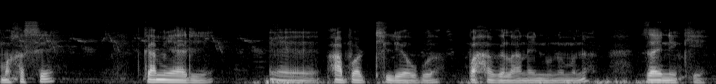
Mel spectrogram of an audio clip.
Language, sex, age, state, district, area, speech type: Bodo, male, 45-60, Assam, Udalguri, rural, spontaneous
